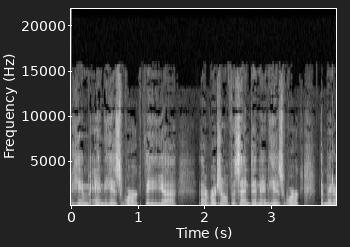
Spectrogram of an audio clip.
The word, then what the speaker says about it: Reginald Fessenden: Is that how you pronounce his name, Reginald Fessenden? – That's right, yes.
